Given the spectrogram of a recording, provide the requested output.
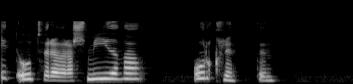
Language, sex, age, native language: Icelandic, female, 20-29, Icelandic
